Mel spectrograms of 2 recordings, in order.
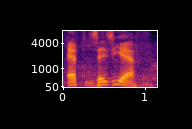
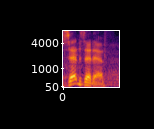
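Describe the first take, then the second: First: The letter Z is said as 'zee'. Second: The letter Z is said as 'zed'.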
